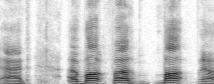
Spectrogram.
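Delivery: high, loud stammering with repeated restarts. Giving channel shout-outs to viewers, the speaker trips over a name, stuttering. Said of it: "sorry, I'm stuttering again".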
